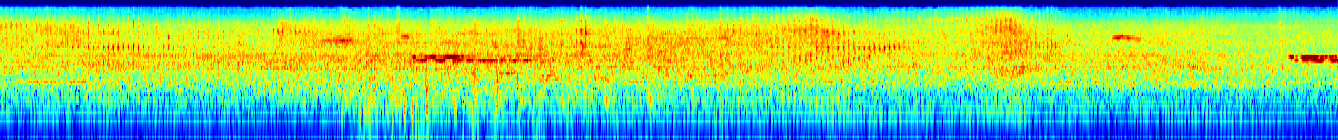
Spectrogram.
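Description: Busy street traffic heard from a moving scooter: steady wind and road noise with engines running. Two short two-tone vehicle horn beeps, one about four seconds in and a louder one near the end.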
